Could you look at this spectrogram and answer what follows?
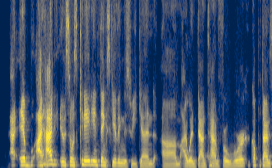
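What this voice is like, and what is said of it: Sick, rough-sounding voice. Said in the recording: “My voice might sound a little messed up ... My voice does sound bad, but the damn virus finally got to”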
